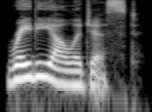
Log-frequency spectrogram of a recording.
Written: radiologist

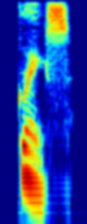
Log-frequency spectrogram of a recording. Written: grace

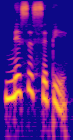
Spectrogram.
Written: mississippi

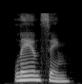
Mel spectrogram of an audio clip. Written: lansing

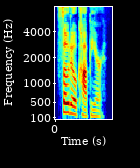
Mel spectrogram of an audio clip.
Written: photocopier

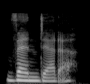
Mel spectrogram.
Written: vendetta

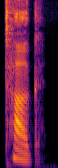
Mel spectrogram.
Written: tug

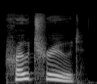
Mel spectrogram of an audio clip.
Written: protrude

